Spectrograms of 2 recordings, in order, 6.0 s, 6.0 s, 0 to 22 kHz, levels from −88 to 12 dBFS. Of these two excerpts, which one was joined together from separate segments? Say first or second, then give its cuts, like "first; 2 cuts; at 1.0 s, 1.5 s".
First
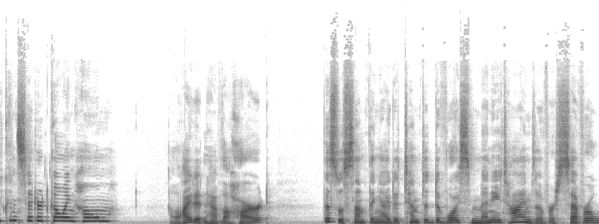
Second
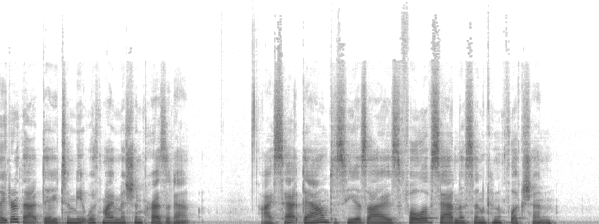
first; 1 cut; at 1.5 s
